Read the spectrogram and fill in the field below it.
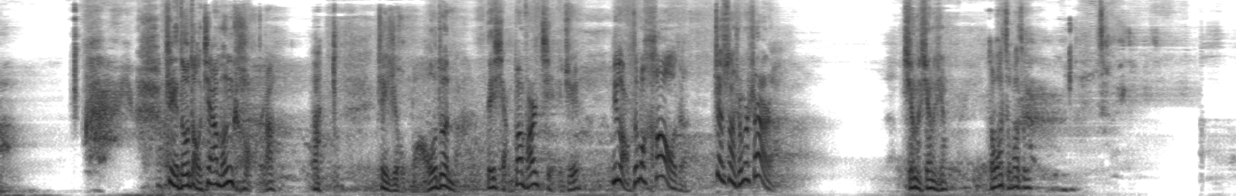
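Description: An older man talks persuasively, close by.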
